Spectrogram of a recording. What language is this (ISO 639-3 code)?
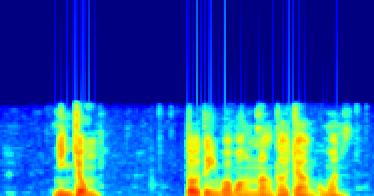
vie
